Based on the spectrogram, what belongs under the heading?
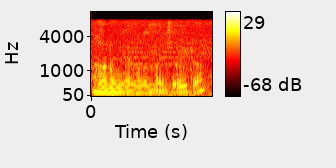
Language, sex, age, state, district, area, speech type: Assamese, male, 18-30, Assam, Kamrup Metropolitan, urban, spontaneous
